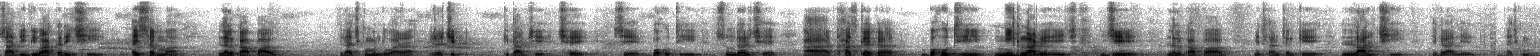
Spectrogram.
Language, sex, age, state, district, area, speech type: Maithili, male, 30-45, Bihar, Saharsa, urban, spontaneous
